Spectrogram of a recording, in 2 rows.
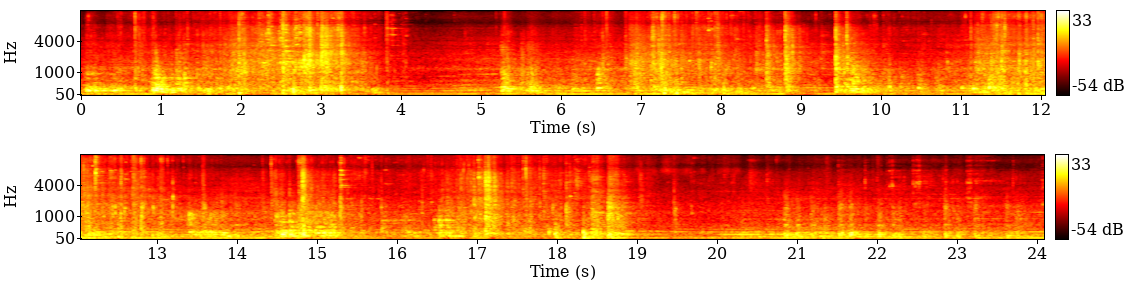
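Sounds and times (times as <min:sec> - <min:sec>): heavy machine engine hum: 0:00.1 - 0:24.0
rubble crunching and crashing: 0:00.2 - 0:04.0, 0:06.6 - 0:19.3.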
